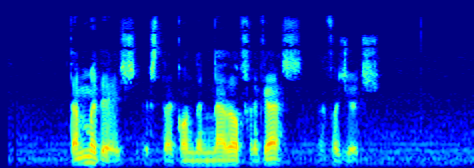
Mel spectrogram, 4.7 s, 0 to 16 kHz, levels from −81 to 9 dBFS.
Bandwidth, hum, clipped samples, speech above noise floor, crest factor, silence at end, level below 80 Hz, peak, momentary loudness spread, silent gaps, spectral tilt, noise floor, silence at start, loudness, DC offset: 11.5 kHz; none; under 0.1%; 31 dB; 22 dB; 0.95 s; -64 dBFS; -4 dBFS; 14 LU; none; -4.5 dB/octave; -55 dBFS; 0.7 s; -24 LUFS; under 0.1%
